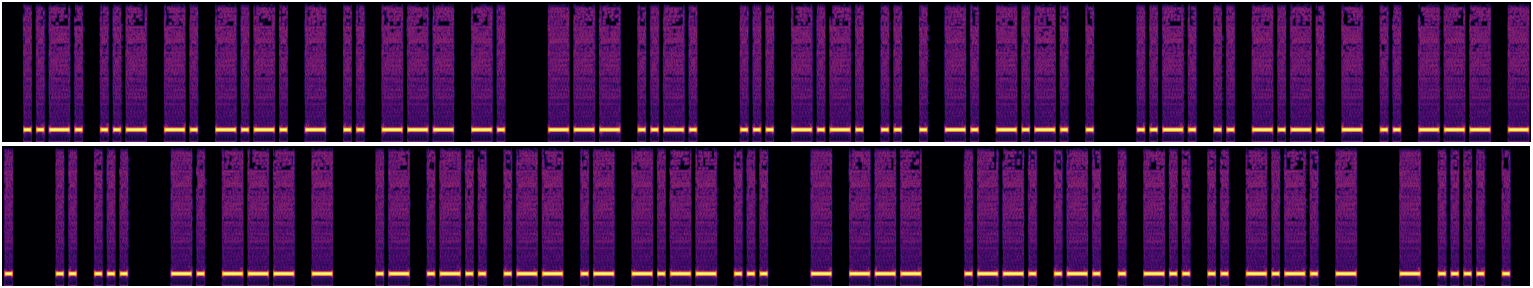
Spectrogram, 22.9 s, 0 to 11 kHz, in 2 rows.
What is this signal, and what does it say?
Morse code, heard as a keyed tone, about 25 wpm, 1000 Hz. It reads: FUNCTION OF SCIENCE FICTION IS NOT ALWAYS TO PREDICT THE
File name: qotdfiles / 25wpm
